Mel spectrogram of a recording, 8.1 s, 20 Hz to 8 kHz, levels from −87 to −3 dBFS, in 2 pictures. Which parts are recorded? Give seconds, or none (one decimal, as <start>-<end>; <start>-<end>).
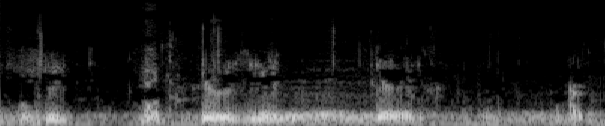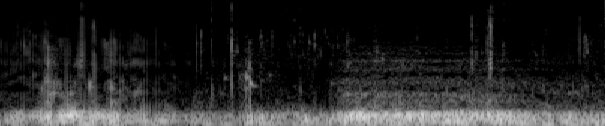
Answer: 0.0-4.0; 5.3-8.1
